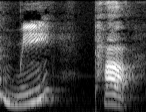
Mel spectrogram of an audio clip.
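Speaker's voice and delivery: मीठा very slow, mee held long; drawn-out vowel. Shown as a demonstration. Teacher writing out the example, slow stretched मीठा. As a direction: split मीठा into two long syllables. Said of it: "थोड़े खींचकर लंबे समय के लिए".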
